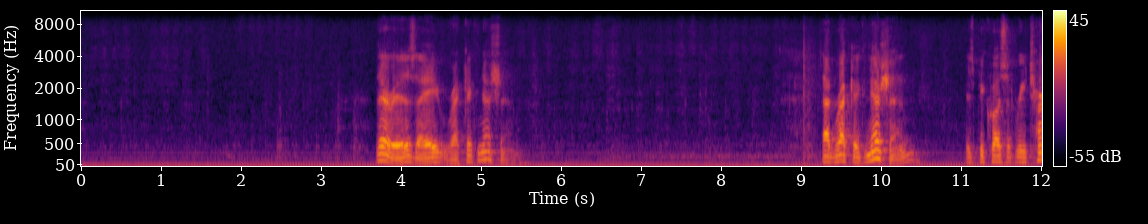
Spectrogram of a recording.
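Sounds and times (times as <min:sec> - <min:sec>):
chalk scratching on blackboard: 0:00.0 - 0:03.1, 0:04.1 - 0:09.8
steady low hum: 0:00.0 - 0:12.0.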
